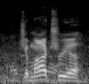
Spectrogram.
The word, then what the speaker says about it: gematria: effect sports on youtube gematria spelled like gem gem at 80 and then ria kind of like the sporting goods store gematria thank you appreciate you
